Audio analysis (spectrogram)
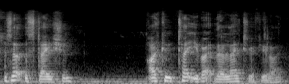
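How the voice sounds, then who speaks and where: An actor playing a police detective in a naturalistic radio thriller, casually chatty but probing and quietly insinuating. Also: male voice, medium pitch, expressive, quick pace, gravelly, slight background noise. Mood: probing, matter-of-fact. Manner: casual but pointed, questioning.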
